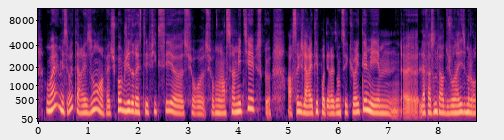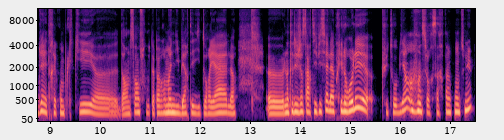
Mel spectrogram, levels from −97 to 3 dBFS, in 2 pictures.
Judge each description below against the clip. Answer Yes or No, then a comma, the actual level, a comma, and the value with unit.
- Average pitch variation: Yes, average, 3.5 semitones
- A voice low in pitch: No, medium, 180 Hz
